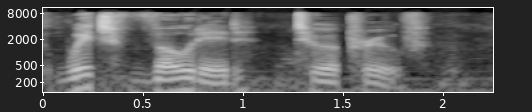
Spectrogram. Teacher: that you that you emphasize um or you enunciate the Ed because otherwise it's going to sound like vote which is not the past tense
